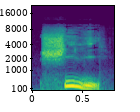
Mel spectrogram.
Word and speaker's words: le Chili: Le Chili, le Chili. Okay, remember, C-H, sh.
